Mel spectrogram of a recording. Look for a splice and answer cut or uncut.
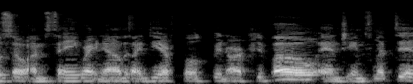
cut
